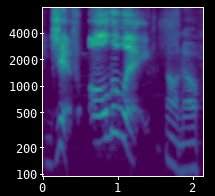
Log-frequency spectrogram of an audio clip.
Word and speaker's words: GIF: with her first lesson pronounce memes and GIF with a hard G I'm with mayor on this one GIF is pronounced like Jif all the way oh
